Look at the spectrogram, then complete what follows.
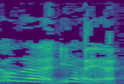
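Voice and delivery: very high dismissive voice; offhand old man. Retold or imitated. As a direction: shrug it off. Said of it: "it's like".

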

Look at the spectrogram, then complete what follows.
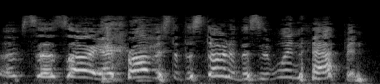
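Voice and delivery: apologizing through laughter; laughing. Real, not acted.

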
